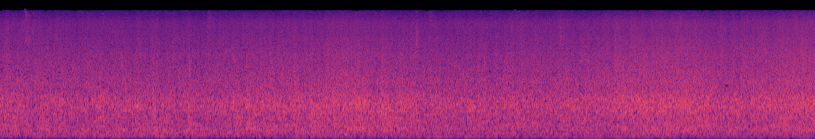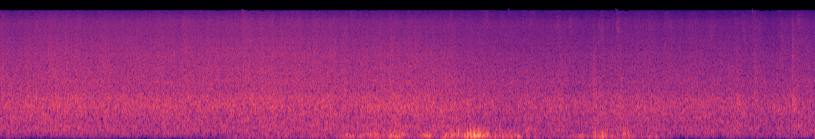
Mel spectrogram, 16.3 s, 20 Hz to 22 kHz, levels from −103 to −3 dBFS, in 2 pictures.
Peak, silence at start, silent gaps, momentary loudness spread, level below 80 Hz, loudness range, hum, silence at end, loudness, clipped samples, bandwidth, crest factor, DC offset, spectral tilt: -14 dBFS; 0 s; none; 6 LU; -60 dBFS; 4 LU; none; 0 s; -36 LUFS; under 0.1%; 16 kHz; 22 dB; under 0.1%; -3 dB/octave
